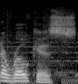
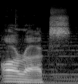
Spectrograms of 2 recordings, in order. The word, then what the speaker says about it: Aurochs: I don't know why my brain said Orokas. I guess, like, it overpronounces the H. I don't know, Aurochs.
